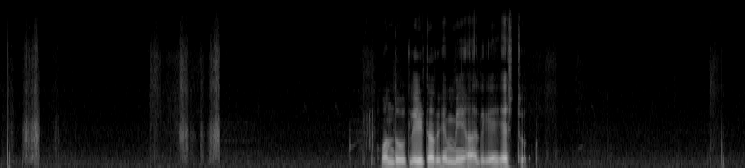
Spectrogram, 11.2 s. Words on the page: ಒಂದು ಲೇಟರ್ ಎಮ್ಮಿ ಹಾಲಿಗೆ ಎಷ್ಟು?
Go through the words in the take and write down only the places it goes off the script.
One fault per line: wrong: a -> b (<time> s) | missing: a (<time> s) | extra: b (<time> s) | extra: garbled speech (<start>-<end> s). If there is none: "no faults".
no faults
